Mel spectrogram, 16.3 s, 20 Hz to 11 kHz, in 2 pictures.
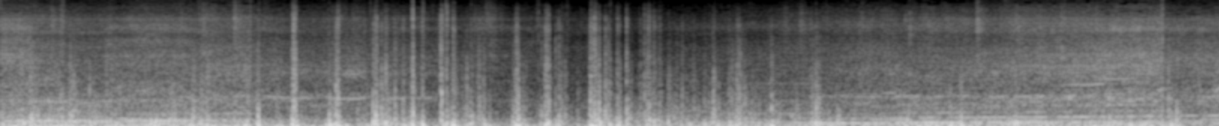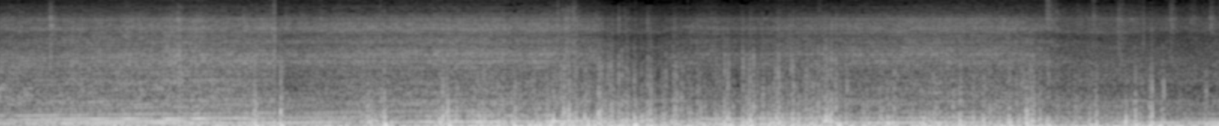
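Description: Toyota Yaris D-4D diesel engine running hard, its revs climbing in several runs and easing briefly about eight seconds in, with a cluster of sharp knocks in the first few seconds and wind noise over it.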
